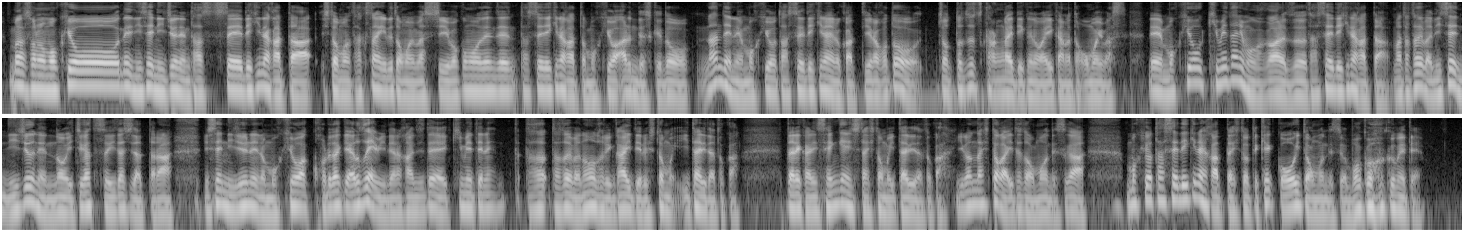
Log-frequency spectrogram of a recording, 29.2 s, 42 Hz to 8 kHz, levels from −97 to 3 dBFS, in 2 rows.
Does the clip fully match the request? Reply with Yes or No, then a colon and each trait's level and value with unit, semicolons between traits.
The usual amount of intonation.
Yes: average, 4.7 semitones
